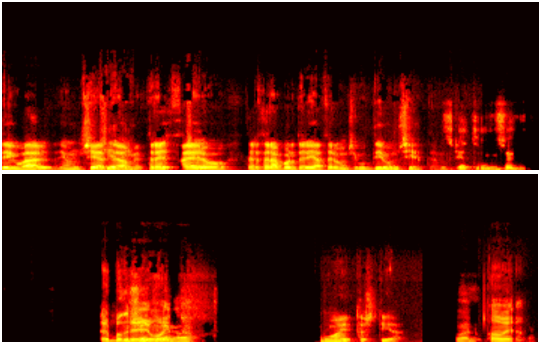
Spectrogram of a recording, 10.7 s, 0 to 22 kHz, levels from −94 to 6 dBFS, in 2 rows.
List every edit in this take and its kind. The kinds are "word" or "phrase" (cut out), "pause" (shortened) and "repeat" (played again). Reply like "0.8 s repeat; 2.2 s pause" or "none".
none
